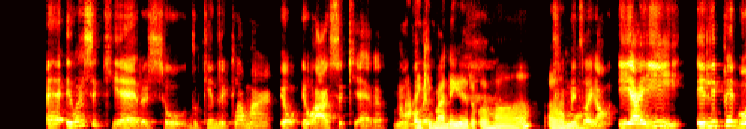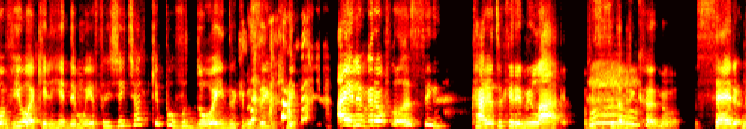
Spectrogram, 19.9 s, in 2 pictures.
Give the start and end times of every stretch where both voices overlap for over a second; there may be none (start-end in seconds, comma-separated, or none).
none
